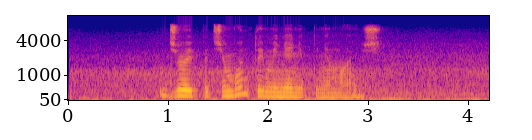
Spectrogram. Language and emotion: Russian, sad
